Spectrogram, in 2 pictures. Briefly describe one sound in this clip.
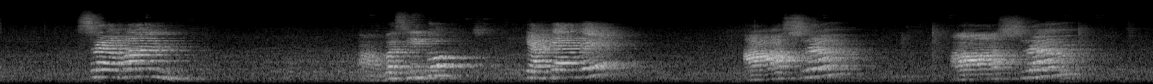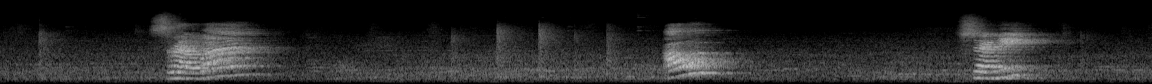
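A woman speaks slowly in short, separate phrases, as if dictating.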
